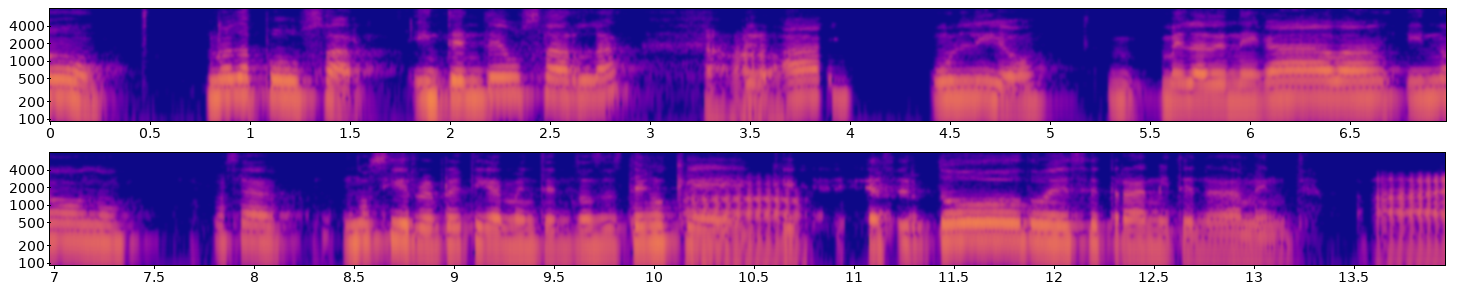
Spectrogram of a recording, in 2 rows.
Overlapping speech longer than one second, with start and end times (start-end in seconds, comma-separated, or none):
none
